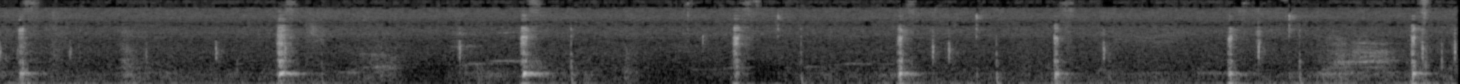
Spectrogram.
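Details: Hiccups recorded quietly late at night in a quiet room: short, sharp hiccup sounds every one to two seconds, around eight in the clip.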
